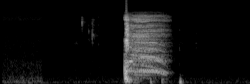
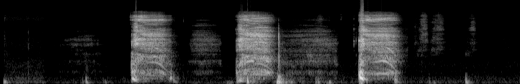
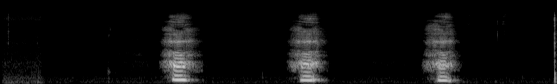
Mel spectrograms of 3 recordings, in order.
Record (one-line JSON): {"cough_length": "2.5 s", "cough_amplitude": 26028, "cough_signal_mean_std_ratio": 0.3, "three_cough_length": "5.2 s", "three_cough_amplitude": 26028, "three_cough_signal_mean_std_ratio": 0.4, "exhalation_length": "5.6 s", "exhalation_amplitude": 21355, "exhalation_signal_mean_std_ratio": 0.28, "survey_phase": "beta (2021-08-13 to 2022-03-07)", "age": "45-64", "gender": "Female", "wearing_mask": "No", "symptom_none": true, "smoker_status": "Never smoked", "respiratory_condition_asthma": false, "respiratory_condition_other": false, "recruitment_source": "REACT", "submission_delay": "2 days", "covid_test_result": "Negative", "covid_test_method": "RT-qPCR", "influenza_a_test_result": "Negative", "influenza_b_test_result": "Negative"}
